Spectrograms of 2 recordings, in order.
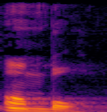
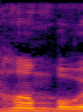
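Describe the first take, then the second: First: The h is dropped, Appalachian style. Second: The word starts with a clear h sound.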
